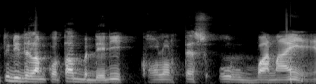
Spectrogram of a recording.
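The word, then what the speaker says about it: Cohortes Urbanae: Ya, waktu itu di dalam kota berdiri Colortes Urbanai. Ya, bacanya gitu.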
